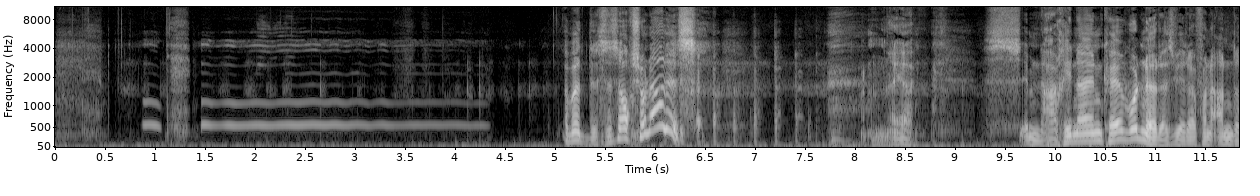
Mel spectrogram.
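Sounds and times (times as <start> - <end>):
voice imitating high-pitched electronic hum of microchips: 0.9 - 4.4
speech: 5.1 - 6.7, 9.6 - 11.8
laughter: 6.2 - 8.3.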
